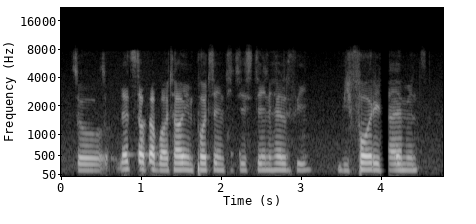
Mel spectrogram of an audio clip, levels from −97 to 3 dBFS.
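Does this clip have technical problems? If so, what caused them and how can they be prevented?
Yes. From 0.50 to 0.61 s a faint delayed copy of the speech trails the original by about 340 ms. This is likely an echo leak, where a far-end loudspeaker's sound got past the echo canceller and was sent back. Prevention: use headsets or better acoustic echo cancellation at the loudspeaker end.

From 3.99 to 4.11 s a burst of packet loss occurs. About 98 ms of held, fading sound fills the gap, and roughly 100 ms of speech is lost. Prevention: improve network stability or add forward error correction and jitter buffering.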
